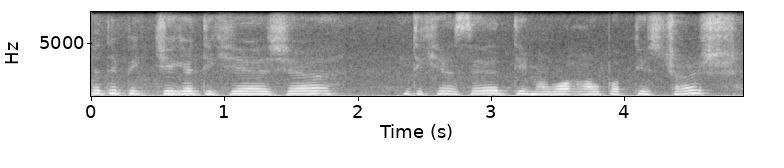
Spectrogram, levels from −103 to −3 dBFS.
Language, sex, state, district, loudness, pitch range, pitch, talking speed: Nagamese, female, Nagaland, Dimapur, -13 LUFS, 240-260 Hz, 245 Hz, 145 wpm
